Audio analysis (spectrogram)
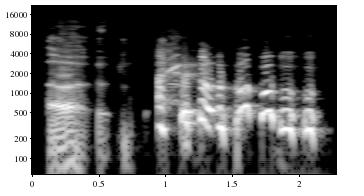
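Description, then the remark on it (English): A loud burp rings out, followed by a quick run of short, croaky voiced bursts, like someone burping out a string of syllables. “We might burp.”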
